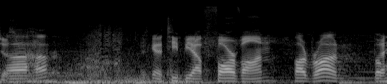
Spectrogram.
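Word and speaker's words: Farvhan: He's gonna TP out Farvan. Farvan. Is that how you say it? Farvan? I think it's Farvan. No, Farvan. Yeah, you're right. The ancient. It's like a van that is pretty far.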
